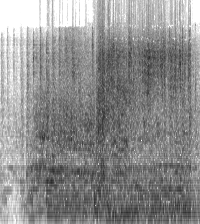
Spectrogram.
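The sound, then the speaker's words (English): An explosion rocks a Cadillac during a movie car chase: a heavy engine roar builds, then a single loud blast bursts through about halfway and leaves a rumbling, crackling wash. “An explosion rocks his car.”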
